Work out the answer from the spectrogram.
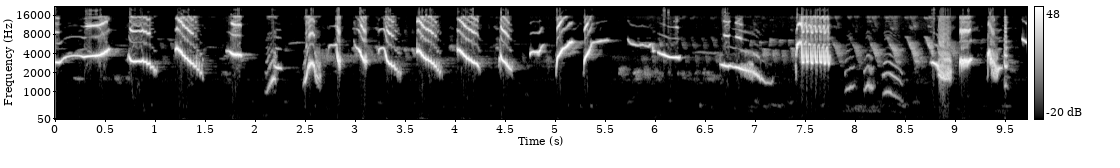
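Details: Javan pied starling singing a rich, varied song used to train young birds: a long, rhythmic string of sharp whistled notes sweeping downward, about two per second, broken by a brief harsh burst and chattering.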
